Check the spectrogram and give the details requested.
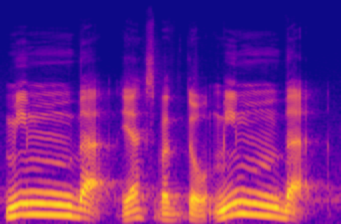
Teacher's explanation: bunyi nun sukunnya dirubah menjadi bunyi mim, ya, berubah menjadi mim, sehingga di sini tidak dibaca min tapi mim, ya, seolah-olah di situ mim ketemu dengan mim, ya. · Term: iklab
